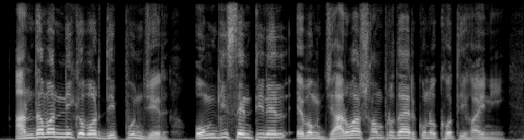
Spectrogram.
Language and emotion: Bengali, neutral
